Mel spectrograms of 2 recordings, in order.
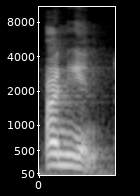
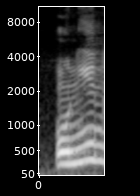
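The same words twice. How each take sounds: First: "अनियन" starting with a short uh, UN-yun; correct pronunciation. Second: "ओनियन" starting with a long o, OH-ni-yan; common pronunciation. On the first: Teacher giving learners the correct pronunciation, "अनियन" with an initial uh. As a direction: say "अनियन" with "uh" at the front, falling. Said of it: "correct pronunciation है". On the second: Teacher quoting how many people say it, "ओनियन" with an initial oh. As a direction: say "ओनियन" with "oh" at the front. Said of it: "correct pronunciation है अनियन". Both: Shown as a demonstration.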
